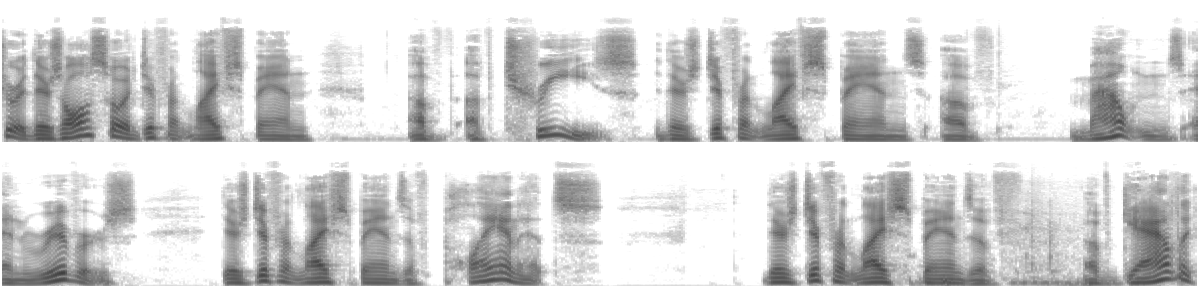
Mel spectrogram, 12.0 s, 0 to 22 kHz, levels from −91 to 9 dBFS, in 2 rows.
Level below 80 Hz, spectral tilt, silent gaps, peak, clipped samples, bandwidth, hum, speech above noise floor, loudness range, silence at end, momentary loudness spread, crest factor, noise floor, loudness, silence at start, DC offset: -54 dBFS; -4.5 dB/octave; none; -2 dBFS; under 0.1%; 14 kHz; none; 41 dB; 2 LU; 0 s; 13 LU; 26 dB; -68 dBFS; -27 LUFS; 0 s; under 0.1%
